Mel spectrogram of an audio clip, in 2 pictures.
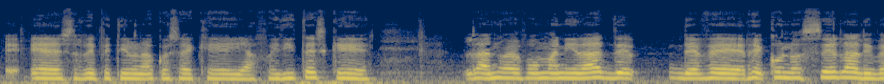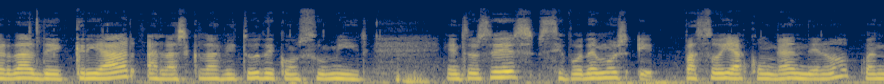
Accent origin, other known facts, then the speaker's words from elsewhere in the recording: Portugal; Spanish is a second language; soy portuguesa y la vida me ha traído aquí.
